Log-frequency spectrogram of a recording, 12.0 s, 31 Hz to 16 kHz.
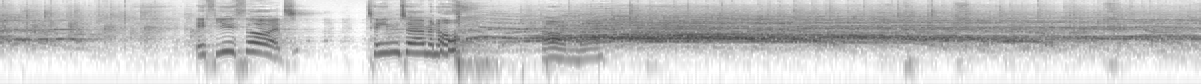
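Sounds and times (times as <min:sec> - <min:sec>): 
debate audience cheering and whooping: 0:00.0 - 0:01.2, 0:04.6 - 0:12.0
speech: 0:02.0 - 0:03.1, 0:03.7 - 0:04.8, 0:05.4 - 0:06.2.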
